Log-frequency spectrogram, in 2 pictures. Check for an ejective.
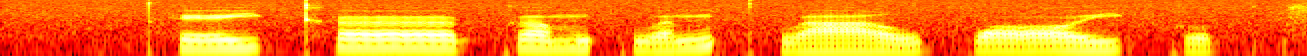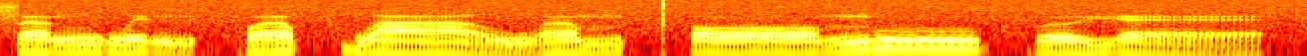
absent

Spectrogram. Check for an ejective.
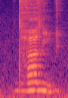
absent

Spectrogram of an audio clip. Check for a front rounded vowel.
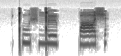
present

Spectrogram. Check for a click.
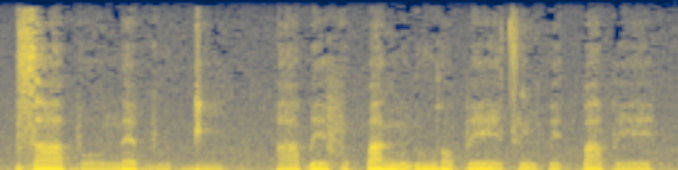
absent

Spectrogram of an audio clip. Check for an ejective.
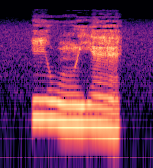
absent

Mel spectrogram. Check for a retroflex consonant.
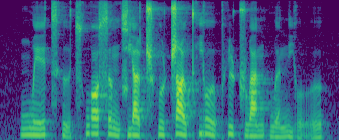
present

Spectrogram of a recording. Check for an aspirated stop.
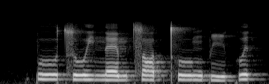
present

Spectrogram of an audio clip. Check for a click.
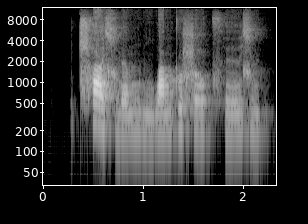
absent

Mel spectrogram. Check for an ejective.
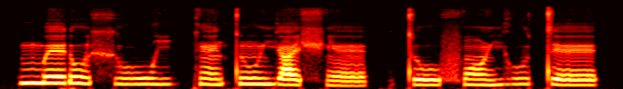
absent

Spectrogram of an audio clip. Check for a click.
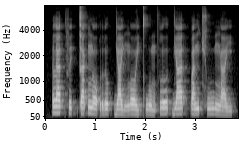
absent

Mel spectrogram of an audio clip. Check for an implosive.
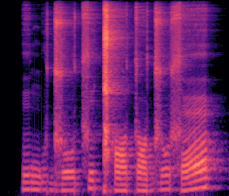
absent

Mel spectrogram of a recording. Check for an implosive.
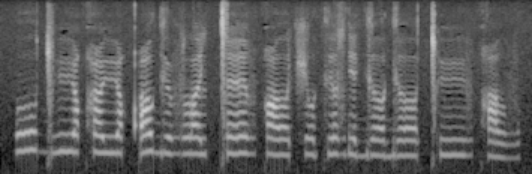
absent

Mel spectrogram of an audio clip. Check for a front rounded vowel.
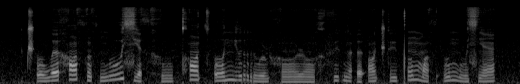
present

